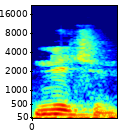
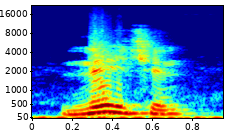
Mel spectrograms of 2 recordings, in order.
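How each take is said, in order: First: It is said as one merged word. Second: It is said as two separate words.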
